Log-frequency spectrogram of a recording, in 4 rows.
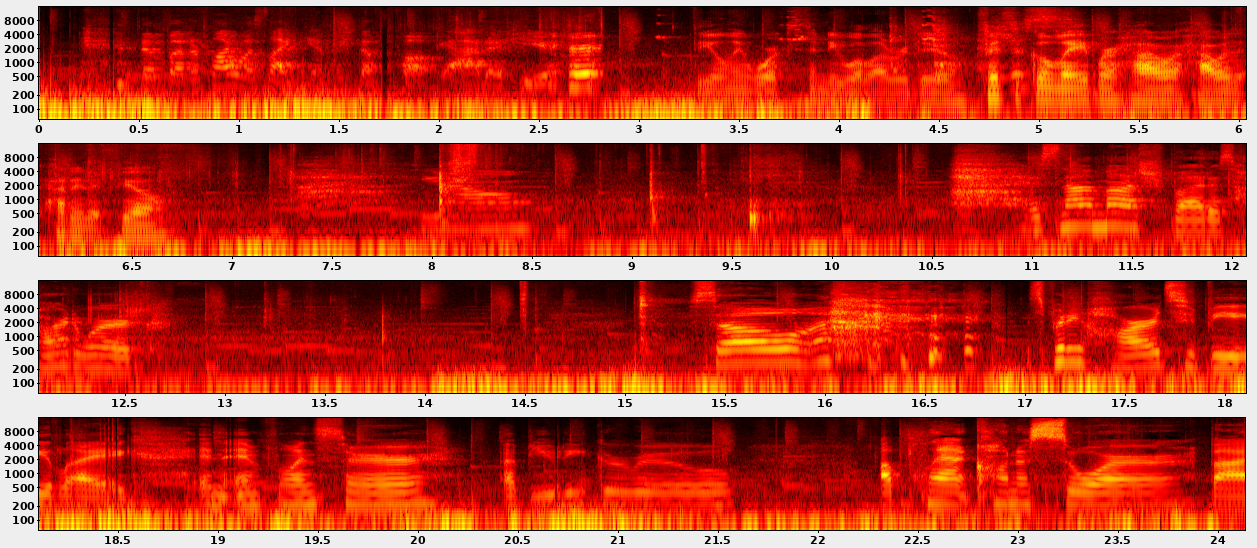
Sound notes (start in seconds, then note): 7.3 sighs; 10.6 sighs; 15.9 laughs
